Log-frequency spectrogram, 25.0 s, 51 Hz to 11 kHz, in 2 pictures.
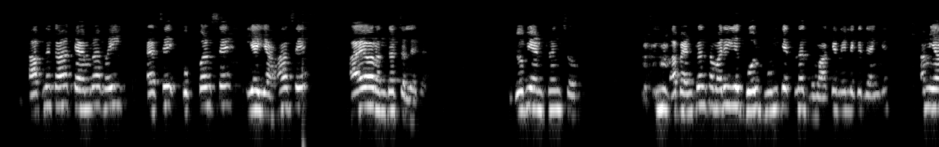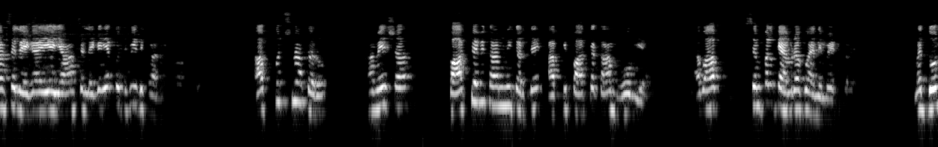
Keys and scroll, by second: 8.8 w, 22.1 w, 22.3 t, 23.7 g, 24.8 F3.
